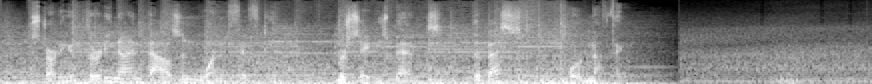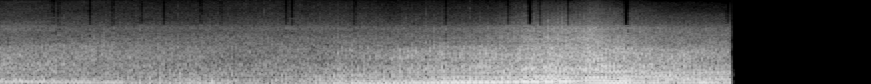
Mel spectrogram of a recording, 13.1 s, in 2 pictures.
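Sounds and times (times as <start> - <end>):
car engine accelerating: 5.1 - 12.0.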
